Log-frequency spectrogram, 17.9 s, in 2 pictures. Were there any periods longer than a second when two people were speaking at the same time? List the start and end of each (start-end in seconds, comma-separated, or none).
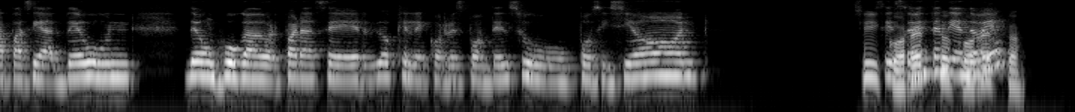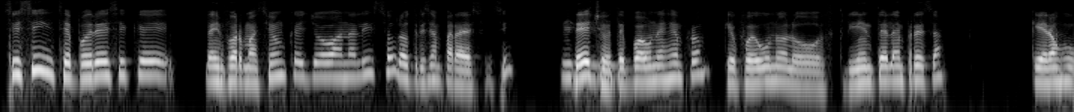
7.3-8.5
